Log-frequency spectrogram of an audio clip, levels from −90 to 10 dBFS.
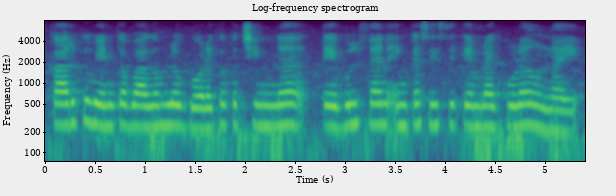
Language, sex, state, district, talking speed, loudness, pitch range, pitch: Telugu, female, Telangana, Mahabubabad, 155 wpm, -15 LUFS, 235-250 Hz, 245 Hz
